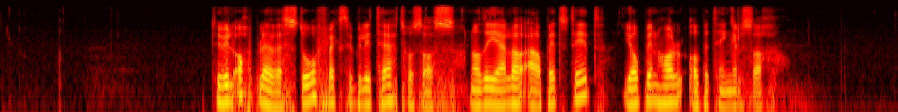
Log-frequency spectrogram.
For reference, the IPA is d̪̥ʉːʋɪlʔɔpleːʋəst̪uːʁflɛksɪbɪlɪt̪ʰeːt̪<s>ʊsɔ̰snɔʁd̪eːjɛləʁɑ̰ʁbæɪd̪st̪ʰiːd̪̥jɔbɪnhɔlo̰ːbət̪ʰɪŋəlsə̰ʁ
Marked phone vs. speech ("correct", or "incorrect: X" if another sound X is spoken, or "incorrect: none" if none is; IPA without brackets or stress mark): incorrect: h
